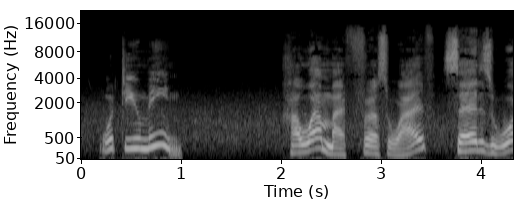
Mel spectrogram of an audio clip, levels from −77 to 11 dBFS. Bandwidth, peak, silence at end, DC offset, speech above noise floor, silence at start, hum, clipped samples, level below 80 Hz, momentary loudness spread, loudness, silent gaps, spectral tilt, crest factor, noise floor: 15.5 kHz; -8 dBFS; 0 s; under 0.1%; 25 dB; 0.2 s; none; under 0.1%; -60 dBFS; 9 LU; -24 LUFS; none; -3.5 dB/octave; 16 dB; -49 dBFS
